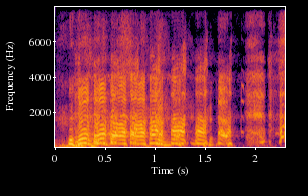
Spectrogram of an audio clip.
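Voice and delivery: high burst of laughter; laughing hard at himself; loud laugh. Real, not acted. Laughs at own joke. (哈哈大笑)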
